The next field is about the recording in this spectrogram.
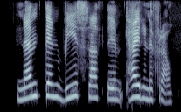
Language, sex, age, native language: Icelandic, female, 9, Icelandic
